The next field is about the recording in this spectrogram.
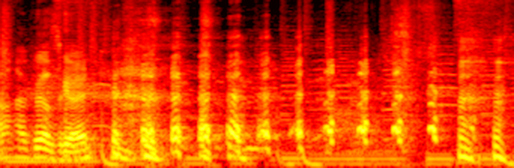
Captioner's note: laughing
